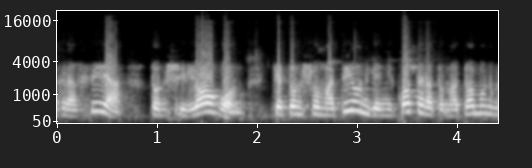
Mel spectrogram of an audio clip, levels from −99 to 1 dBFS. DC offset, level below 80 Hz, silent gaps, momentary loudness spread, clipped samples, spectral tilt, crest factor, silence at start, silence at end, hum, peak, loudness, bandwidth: under 0.1%; -66 dBFS; none; 9 LU; 0.2%; -5 dB/octave; 12 dB; 0 s; 0 s; none; 0 dBFS; -12 LUFS; 10.5 kHz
